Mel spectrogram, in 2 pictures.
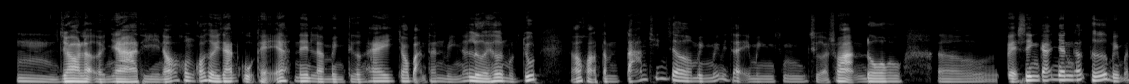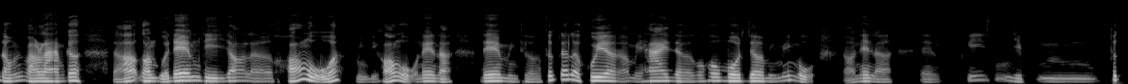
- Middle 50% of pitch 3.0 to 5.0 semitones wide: Yes, average, 3.8 semitones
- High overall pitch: No, medium, 145 Hz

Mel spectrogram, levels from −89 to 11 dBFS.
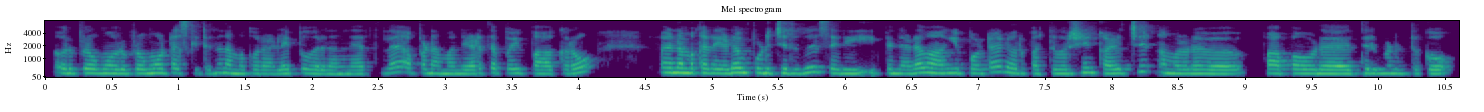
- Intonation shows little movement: Yes, narrow, 2.0 semitones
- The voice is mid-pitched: No, high, 220 Hz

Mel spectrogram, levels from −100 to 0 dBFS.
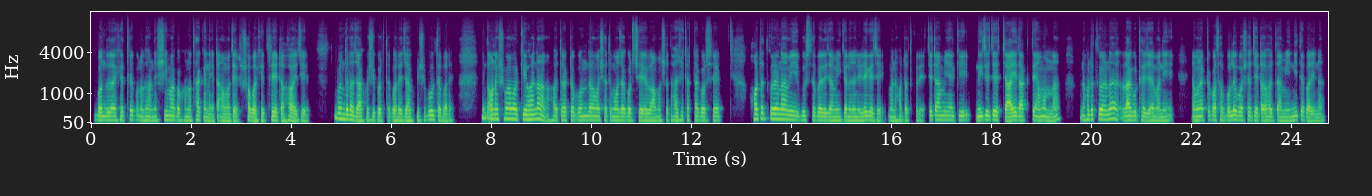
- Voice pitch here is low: Yes, low, 125 Hz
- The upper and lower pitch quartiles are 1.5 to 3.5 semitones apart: Yes, narrow, 2.5 semitones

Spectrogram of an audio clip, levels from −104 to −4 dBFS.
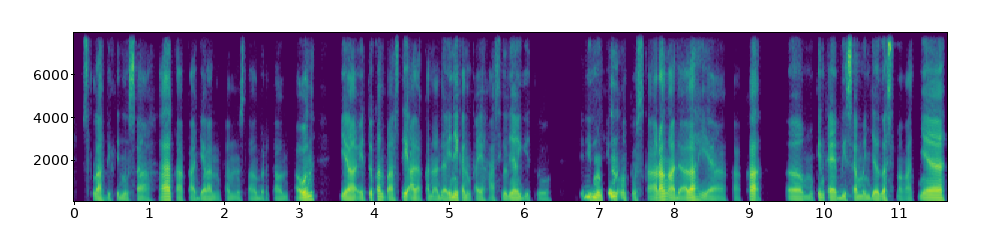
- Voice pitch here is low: Yes, low, 100 Hz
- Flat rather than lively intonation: Yes, narrow, 2.3 semitones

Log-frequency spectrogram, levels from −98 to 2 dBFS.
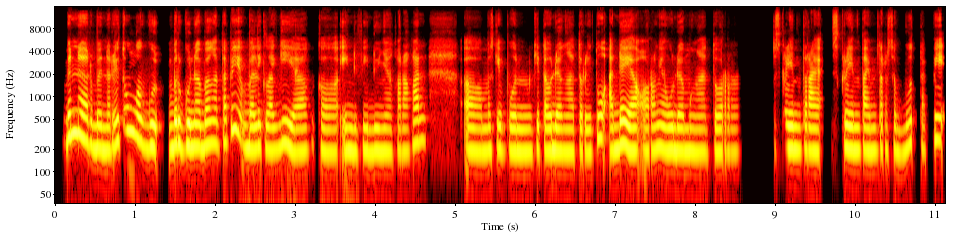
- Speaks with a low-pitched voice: No, high, 195 Hz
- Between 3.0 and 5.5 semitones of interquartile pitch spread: No, narrow, 2.5 semitones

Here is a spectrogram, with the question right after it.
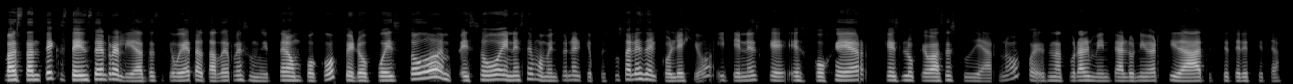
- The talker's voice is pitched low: No, medium, 185 Hz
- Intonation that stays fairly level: No, average, 3.0 semitones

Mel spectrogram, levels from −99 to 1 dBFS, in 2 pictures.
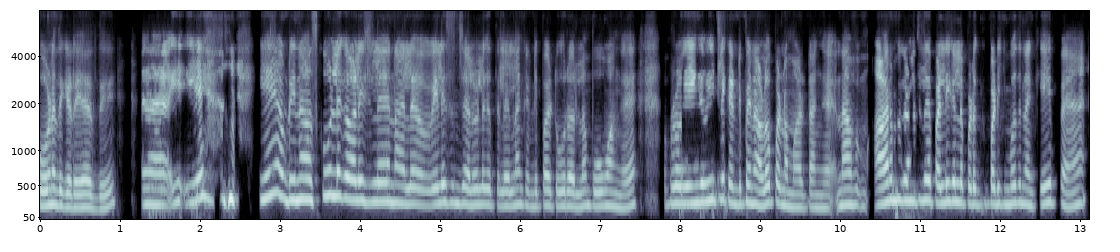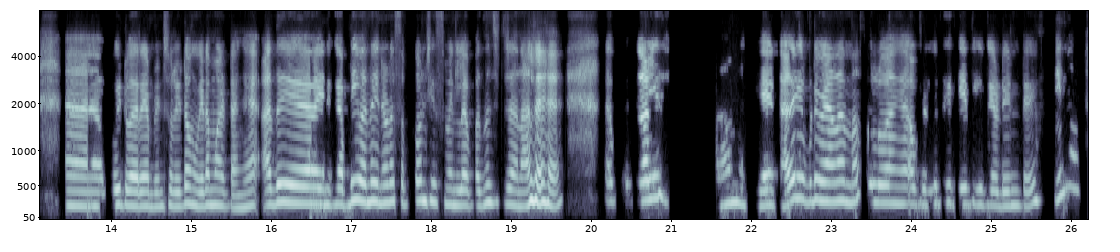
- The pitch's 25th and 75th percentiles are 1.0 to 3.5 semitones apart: No, average, 4.0 semitones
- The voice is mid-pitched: No, high, 230 Hz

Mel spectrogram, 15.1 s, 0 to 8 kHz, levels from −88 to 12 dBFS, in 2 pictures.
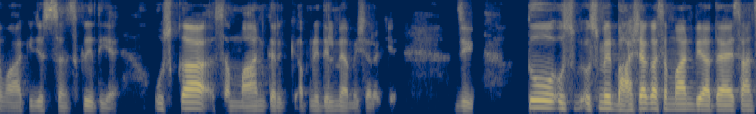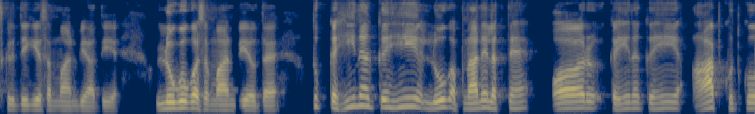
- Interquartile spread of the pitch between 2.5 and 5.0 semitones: No, wide, 5.4 semitones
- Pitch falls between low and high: Yes, medium, 155 Hz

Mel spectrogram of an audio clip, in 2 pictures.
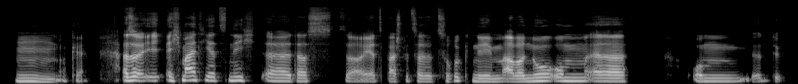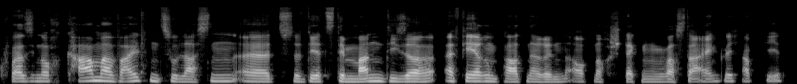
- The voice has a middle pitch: Yes, medium, 145 Hz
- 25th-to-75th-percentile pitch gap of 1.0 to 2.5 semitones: No, average, 2.9 semitones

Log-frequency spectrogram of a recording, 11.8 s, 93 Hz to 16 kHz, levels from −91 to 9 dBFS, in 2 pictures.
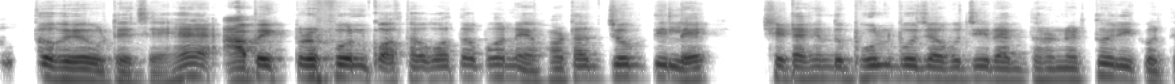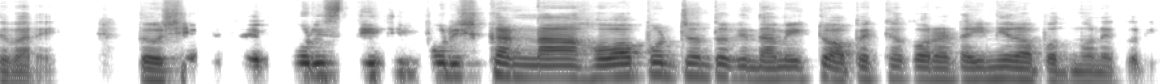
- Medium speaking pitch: Yes, medium, 145 Hz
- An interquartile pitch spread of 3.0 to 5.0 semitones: Yes, average, 3.6 semitones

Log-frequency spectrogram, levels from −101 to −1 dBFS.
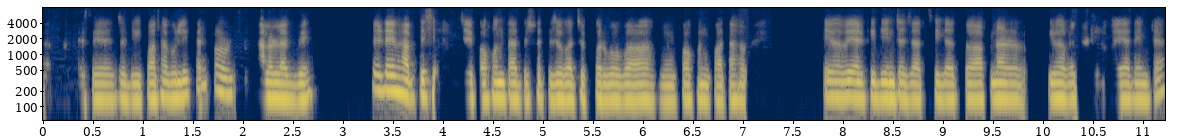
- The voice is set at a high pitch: No, medium, 140 Hz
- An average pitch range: No, narrow, 1.4 semitones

